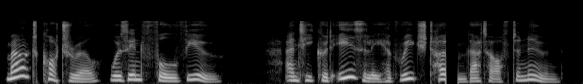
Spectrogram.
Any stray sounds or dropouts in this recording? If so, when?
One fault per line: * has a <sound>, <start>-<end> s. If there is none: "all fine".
* has a dropout, 4.5-4.6 s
